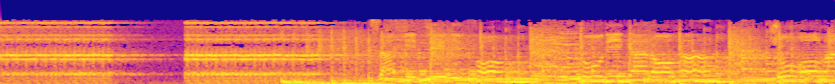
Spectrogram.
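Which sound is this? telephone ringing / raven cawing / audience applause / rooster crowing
telephone ringing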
